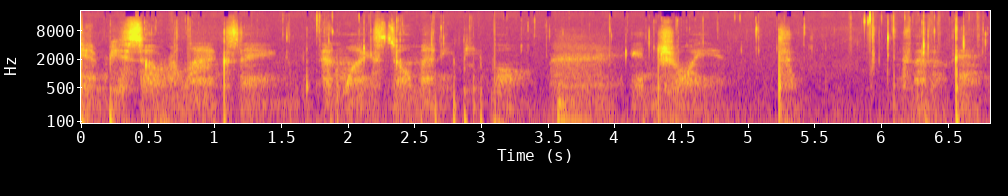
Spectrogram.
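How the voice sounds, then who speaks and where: A woman whispers at a moderate pace with long, frequent pauses. Noticeable background noise can be heard. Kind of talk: ASMR science explainer. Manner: whispered.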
